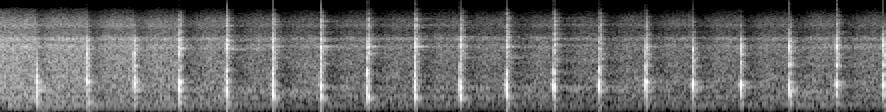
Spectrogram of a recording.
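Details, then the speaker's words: Hammer tap test on a cracked part that was drill-stopped and ground out: steady taps about two a second, the ring going short and dull at the cracked spot, marking the crack. "yeah that's where the crack is can hear it plain as day"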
